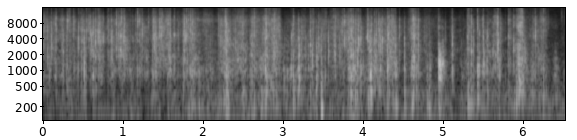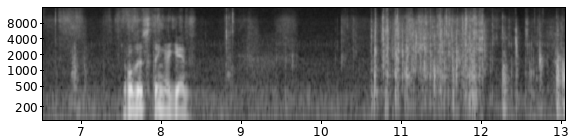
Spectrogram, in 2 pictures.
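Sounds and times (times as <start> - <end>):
packaging crinkling: 0.0 - 7.1, 10.2 - 13.0.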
